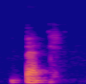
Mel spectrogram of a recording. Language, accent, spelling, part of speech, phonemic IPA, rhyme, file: English, Southern England, beck, noun / verb, /ˈbɛk/, -ɛk, LL-Q1860 (eng)-beck.wav
- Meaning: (noun) 1. A stream or small river 2. A significant nod, or motion of the head or hand, especially as a call or command; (verb) To nod or motion with the head; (noun) 1. A vat 2. Obsolete form of beak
